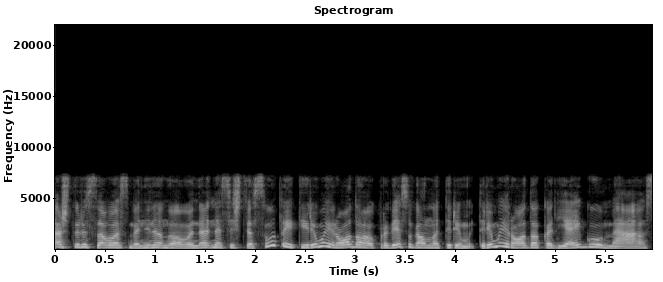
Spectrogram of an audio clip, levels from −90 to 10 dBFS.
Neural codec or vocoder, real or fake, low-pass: codec, 16 kHz, 4.8 kbps, FACodec; fake; 7.2 kHz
